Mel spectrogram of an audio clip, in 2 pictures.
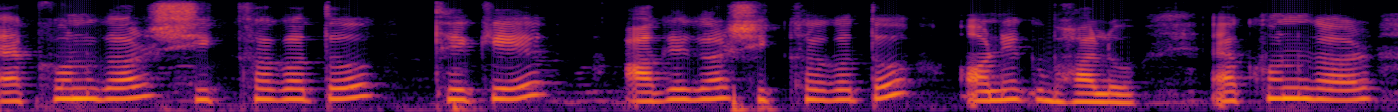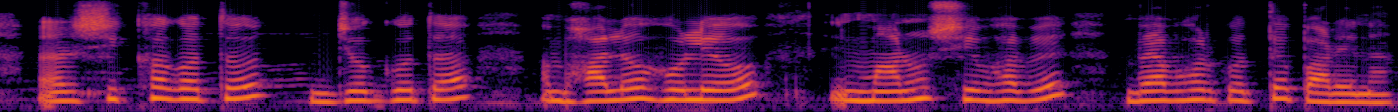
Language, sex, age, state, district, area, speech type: Bengali, female, 18-30, West Bengal, South 24 Parganas, rural, spontaneous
